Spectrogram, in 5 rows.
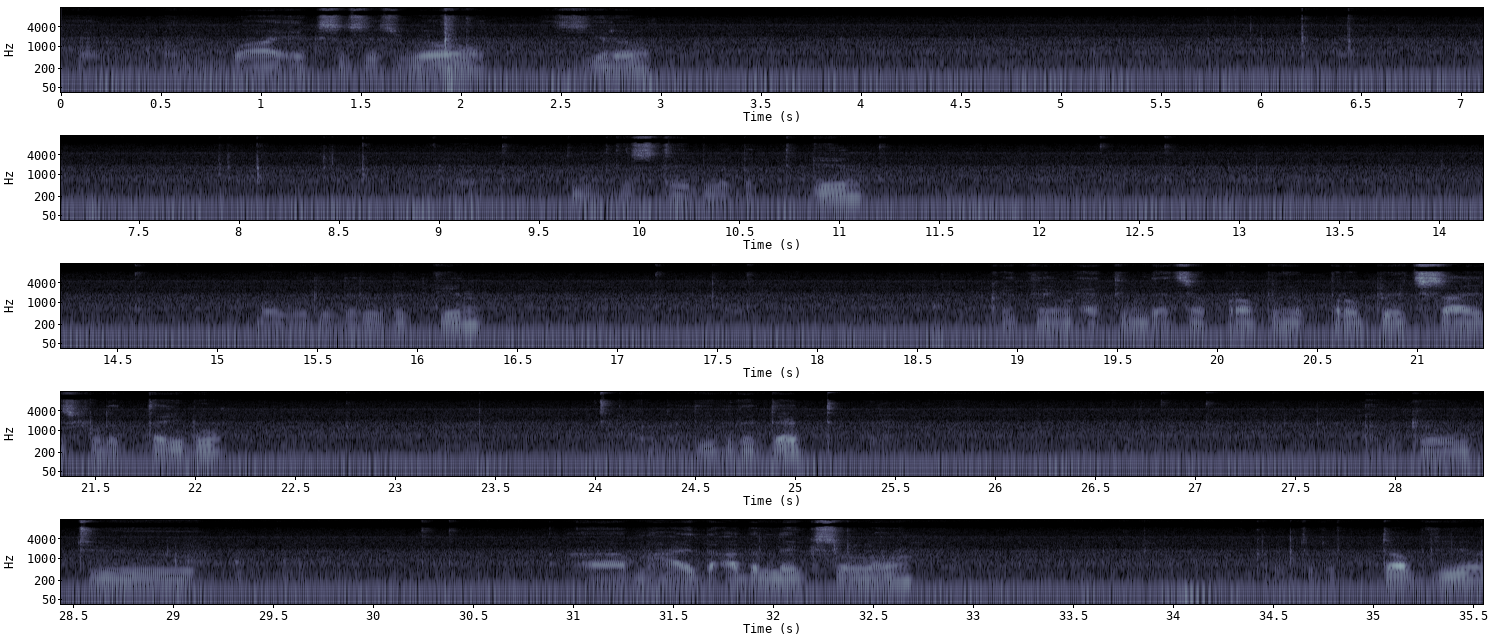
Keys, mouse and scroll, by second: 2.0 KP_0, 3.1 scroll down 1, 4.0 scroll down 1, 6.8 Tab, 8.0 a, 9.8 click, 21.5 Tab, 22.4-23.1 scroll down 2, 22.8-23.5 scroll up 3, 26.4-27.0 scroll down 2, 26.9 middle click, 27.4-28.0 scroll up 1, 28.0-28.5 scroll up 1, 32.5 KP_7, 33.7-34.1 scroll up 1, 34.2 scroll up 1, 34.5-35.4 scroll down 2, 34.6 Tab, 35.4 Tab, 35.4-35.5 scroll up 1.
